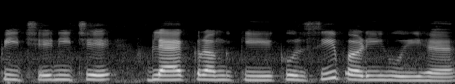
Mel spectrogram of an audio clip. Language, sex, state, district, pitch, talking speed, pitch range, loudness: Hindi, male, Punjab, Pathankot, 210 Hz, 120 wpm, 195-220 Hz, -19 LUFS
